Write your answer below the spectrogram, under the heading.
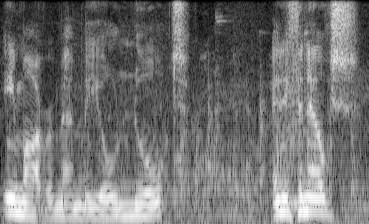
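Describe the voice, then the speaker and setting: An actor voicing a plain-spoken, exasperated tavern keeper in a video game, expressive and grumbling. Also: male voice, medium pitch, normal speed, crowd noise, lightly acted.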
